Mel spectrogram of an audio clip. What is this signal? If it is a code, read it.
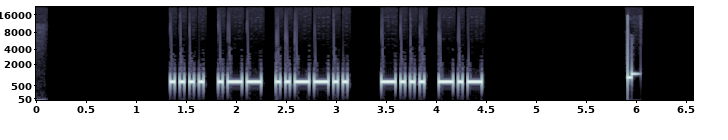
Morse code, heard as a keyed tone, about 25 wpm, 700 Hz. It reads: HW? BK
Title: Practice QSO - Exchange 2 - Info - 25wpm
